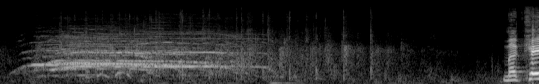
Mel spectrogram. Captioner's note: audience applauds and cheers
